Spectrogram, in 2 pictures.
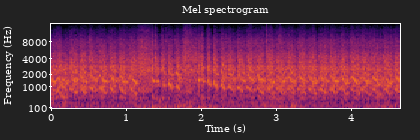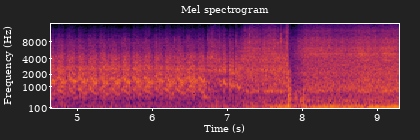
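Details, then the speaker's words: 1971 Plymouth Satellite barn find, possibly a 440 V8, runs only with idle turned well up: fast, slightly uneven idle, then a clunk and lower drone; needs a tune-up, bad gas and blocked carb passages suspected. "should not have to have the idle turned up that high I'm guessing and there's some blocked passageways in there"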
